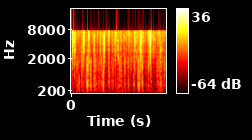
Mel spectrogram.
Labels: {"label": "biophony, sea urchins (Echinidae)", "recorder": "SoundTrap 600 or HydroMoth"}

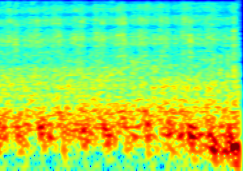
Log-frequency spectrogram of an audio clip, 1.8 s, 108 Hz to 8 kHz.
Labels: {"label": "anthrophony, boat engine", "recorder": "SoundTrap 500"}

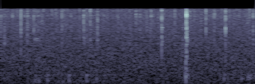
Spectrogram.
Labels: {"label": "ambient", "recorder": "HydroMoth"}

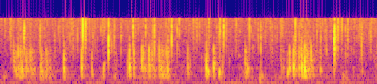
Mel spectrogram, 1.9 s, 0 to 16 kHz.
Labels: {"label": "biophony, sea urchins (Echinidae)", "recorder": "SoundTrap 600 or HydroMoth"}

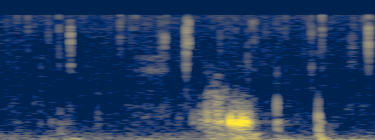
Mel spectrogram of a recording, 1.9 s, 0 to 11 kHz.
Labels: {"label": "biophony, low growl", "recorder": "SoundTrap 300"}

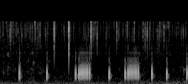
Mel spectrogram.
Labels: {"label": "biophony, knock croak", "recorder": "SoundTrap 300"}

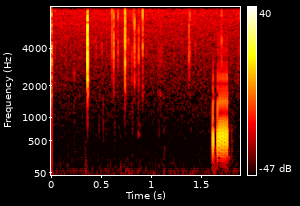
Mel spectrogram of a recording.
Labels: {"label": "biophony, knock croak", "recorder": "SoundTrap 300"}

